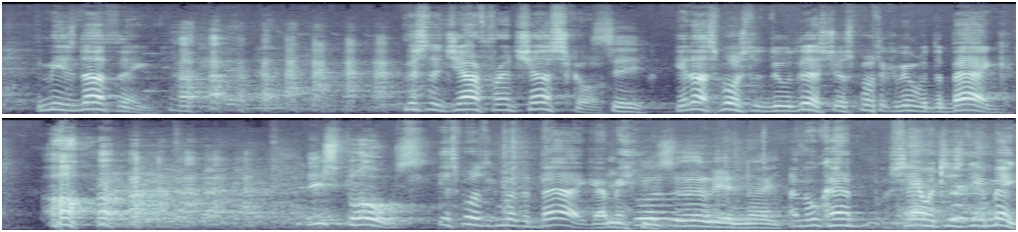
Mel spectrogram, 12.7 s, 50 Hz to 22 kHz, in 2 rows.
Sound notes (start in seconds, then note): 0.9 laughing; 6.6 laughing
